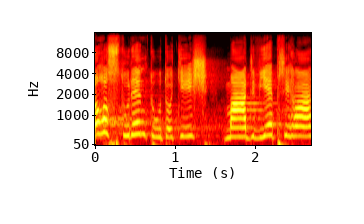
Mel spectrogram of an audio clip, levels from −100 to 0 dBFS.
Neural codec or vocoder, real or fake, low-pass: none; real; 14.4 kHz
